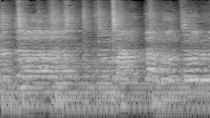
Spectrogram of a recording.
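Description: Male voices singing a Cuyo tonada over several acoustic guitars strummed together in a steady rhythm.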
